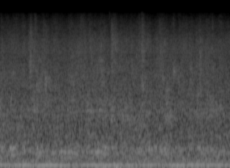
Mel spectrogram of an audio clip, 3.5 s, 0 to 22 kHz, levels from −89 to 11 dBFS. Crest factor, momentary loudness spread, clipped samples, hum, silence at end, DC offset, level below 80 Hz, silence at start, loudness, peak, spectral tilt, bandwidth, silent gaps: 14 dB; 1 LU; under 0.1%; none; 0 s; under 0.1%; -44 dBFS; 0 s; -36 LUFS; -22 dBFS; -3.5 dB/octave; 16 kHz; none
